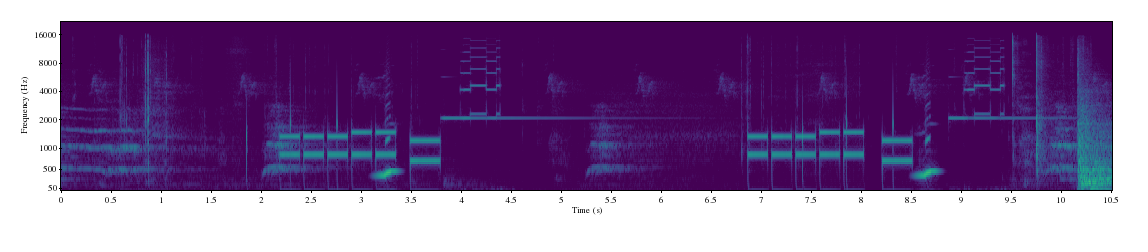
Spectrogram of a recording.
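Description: Smartphone touch-tone keypad beeps: a quick run of two-tone dialing beeps ending in one long steady high beep, heard twice.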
